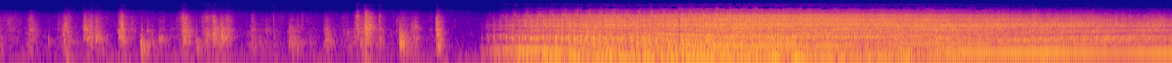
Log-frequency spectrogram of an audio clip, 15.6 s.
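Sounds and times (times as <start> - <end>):
helicopter hovering: 6.4 - 15.6.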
